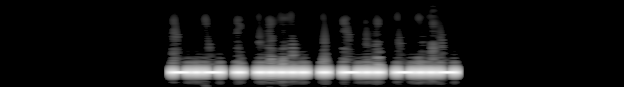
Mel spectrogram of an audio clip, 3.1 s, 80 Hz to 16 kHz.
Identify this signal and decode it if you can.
Morse code, heard as a keyed tone, about 46 wpm, 700 Hz. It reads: KE5EDX
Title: USA Call Signs - 6 Characters - Repeated 2x - 45wpm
